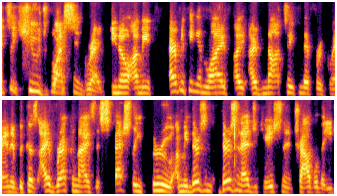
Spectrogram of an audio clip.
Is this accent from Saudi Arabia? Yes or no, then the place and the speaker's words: yes; Saudi Arabia; I'm 100% Greek, my friends. And believe it or not, I was actually born and raised in Saudi Arabia. That's where I was born and raised.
